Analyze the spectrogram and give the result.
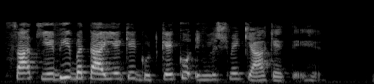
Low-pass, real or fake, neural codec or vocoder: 7.2 kHz; real; none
